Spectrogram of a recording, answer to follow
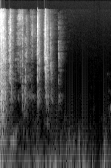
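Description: A few light clicks and rustles in the first second from an opened trading-card pack being handled: the wrapper pulled away and the stack of cards gripped in the hands.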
